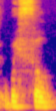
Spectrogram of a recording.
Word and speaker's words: whistle: And then we've got another grapheme representing S, and it's that silent T that we often see in words. And now our caption here is whistle in the castle.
